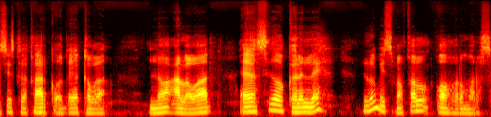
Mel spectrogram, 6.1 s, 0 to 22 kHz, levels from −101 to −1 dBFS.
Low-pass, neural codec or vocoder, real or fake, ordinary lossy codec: none; codec, 44.1 kHz, 3.4 kbps, Pupu-Codec; fake; none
